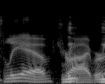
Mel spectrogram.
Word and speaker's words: Liev Schreiber: Liev Schreiber? Schreiber? Is that how you say his name? Liev Schreiber? – It's Liev Schreiber.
